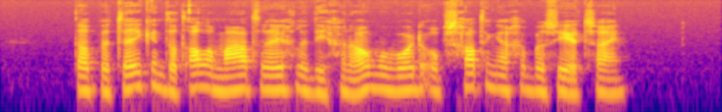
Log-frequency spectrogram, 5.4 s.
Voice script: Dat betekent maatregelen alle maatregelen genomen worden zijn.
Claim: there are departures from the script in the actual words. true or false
true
